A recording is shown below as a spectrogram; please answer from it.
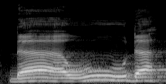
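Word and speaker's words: داود: Bangbang Haji Daud ya Daud itu wauya dua dawuda panjang bacanya tapi kalau kita lihat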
